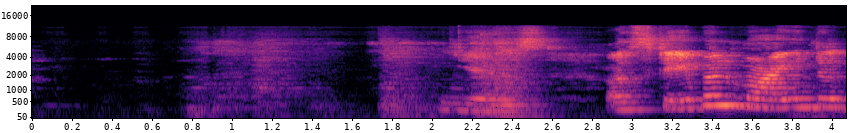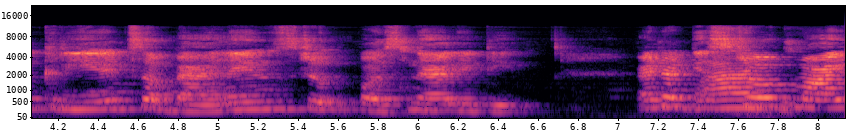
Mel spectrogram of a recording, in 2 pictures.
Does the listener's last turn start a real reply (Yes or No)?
No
